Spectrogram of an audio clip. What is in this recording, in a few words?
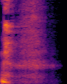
LOW MOOD JP; Beowulf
